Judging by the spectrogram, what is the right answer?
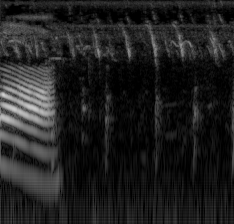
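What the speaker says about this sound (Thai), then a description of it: "มี ลูกไก่แปดตัว" A mother hen gives a loud, close cluck or call at the start, followed by faint, quick peeping from her eight chicks scattered through the rest.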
